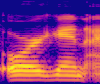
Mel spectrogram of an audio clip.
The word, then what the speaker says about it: Oregon: And yes, I said Oregon. I said it right.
